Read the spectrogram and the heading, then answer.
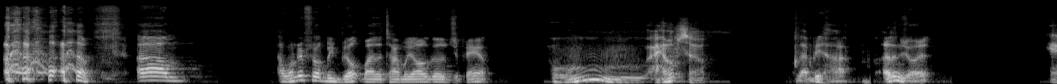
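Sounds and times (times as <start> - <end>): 
person coughing: 0.0 - 1.0
speech: 0.2 - 2.0, 2.8 - 7.2, 7.9 - 9.4.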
